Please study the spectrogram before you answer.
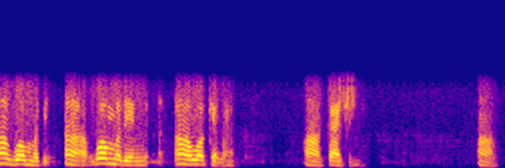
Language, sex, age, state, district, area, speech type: Tamil, female, 60+, Tamil Nadu, Tenkasi, urban, conversation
